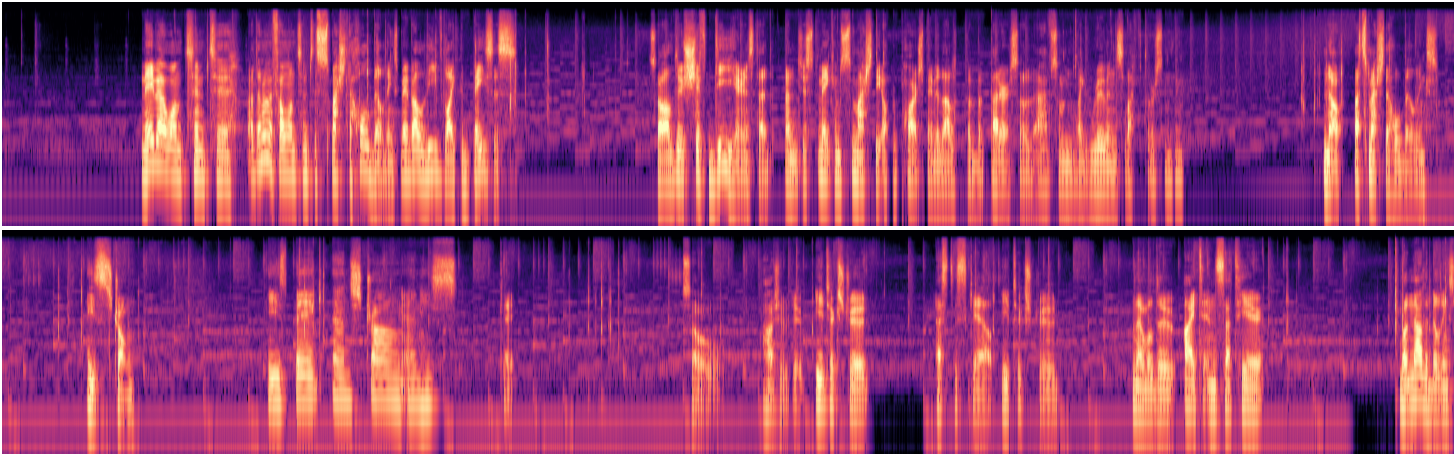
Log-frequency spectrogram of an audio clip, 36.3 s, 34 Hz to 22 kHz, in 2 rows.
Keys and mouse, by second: 4.1 ctrl+z, 4.3 ctrl+z, 5.1 ctrl+z, 6.5 ctrl+z, 7.0 g, 7.3 right click, 8.2 shift+d, 9.0 s, 9.8 click, 10.0 e, 10.6 right click, 11.3-13.1 drag, 16.2 ctrl+z, 16.3 ctrl+z, 16.7 ctrl+z, 17.6 middle click, 18.3 middle click, 18.6 shift+middle click, 19.5 middle click, 20.7 click, 21.8 ctrl+z, 25.2 ctrl+z, 25.3 ctrl+z, 26.2 click, 27.0 click, 28.0 e, 28.8 click, 29.3 s, 29.9 click, 30.2 e, 30.8 click, 32.7 i, 33.8 click, 33.9 e, 35.3 Escape, 35.7 ctrl+z, 35.9 ctrl+z, 36.1 ctrl+z, 36.2 ctrl+z.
